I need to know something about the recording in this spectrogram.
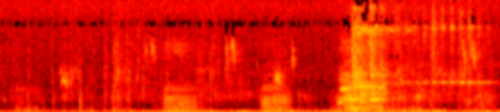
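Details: Young stallions and mares playing together before mating, giving three harsh, breathy bursts of a few seconds each, the last loudest, over a steady low rumble and hoof movement.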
